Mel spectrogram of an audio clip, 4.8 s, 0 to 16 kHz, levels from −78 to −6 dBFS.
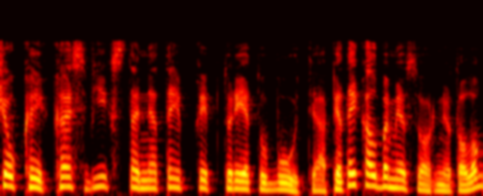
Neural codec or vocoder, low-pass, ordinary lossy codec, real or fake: none; 7.2 kHz; MP3, 96 kbps; real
